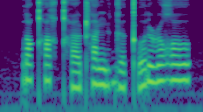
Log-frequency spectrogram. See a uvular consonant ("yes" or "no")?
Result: yes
